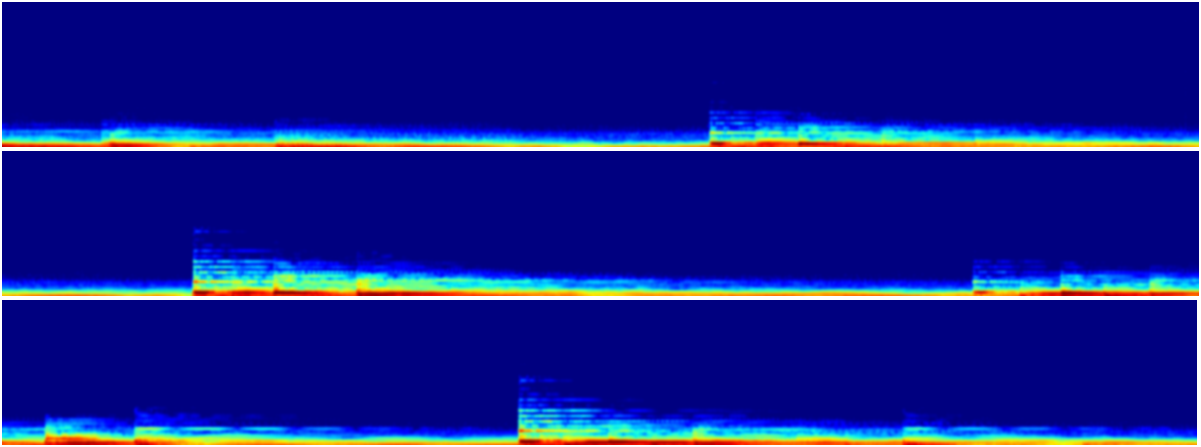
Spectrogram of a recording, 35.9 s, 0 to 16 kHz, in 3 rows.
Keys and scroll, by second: 2.0 ctrl+a, 3.4 ctrl+j.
